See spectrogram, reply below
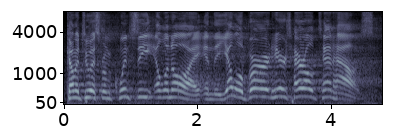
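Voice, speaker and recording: A man working as a tractor pull announcer, introducing competitors in a showy delivery with drawn-out names. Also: high voice, pushed and bright. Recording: arena PA with long reverb.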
